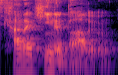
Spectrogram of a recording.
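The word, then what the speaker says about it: Kota Kinabalu: But you started in, let me see if I can pronounce this, Kata Kinabalu. – Yes. – Kata Kinabalu.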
